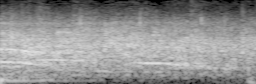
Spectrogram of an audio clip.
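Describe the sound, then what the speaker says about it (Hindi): An audience applauds loudly in a hall at a religious discourse in Tejgarh, a dense, steady burst of clapping up close with a faint tonal whine sliding underneath. "बस तेजगढ़ नाम आ गया तो ताली बज जाती है"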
